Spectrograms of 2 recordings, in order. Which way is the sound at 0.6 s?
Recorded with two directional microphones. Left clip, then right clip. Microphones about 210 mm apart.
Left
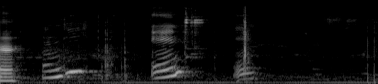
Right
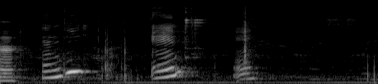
20° right (ahead or behind).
